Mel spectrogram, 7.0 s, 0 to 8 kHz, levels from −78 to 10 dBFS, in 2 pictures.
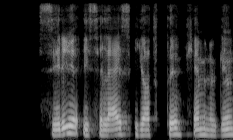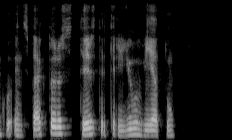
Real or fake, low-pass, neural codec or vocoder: fake; 7.2 kHz; codec, 44.1 kHz, 7.8 kbps, Pupu-Codec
